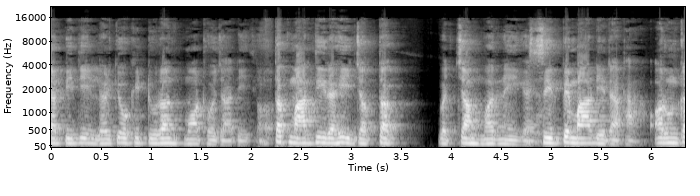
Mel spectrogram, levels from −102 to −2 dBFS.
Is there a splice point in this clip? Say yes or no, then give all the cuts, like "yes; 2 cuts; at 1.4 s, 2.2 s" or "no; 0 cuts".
yes; 2 cuts; at 2.2 s, 4.9 s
